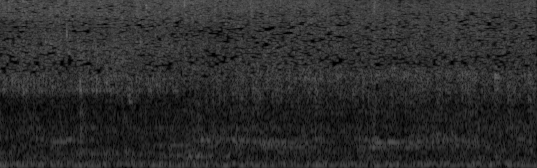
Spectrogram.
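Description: Rice with soy sauce sizzling in a hot steel kadhai over a gas flame: a steady, high hiss with no break.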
